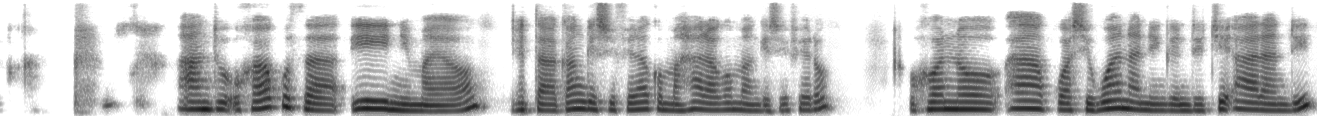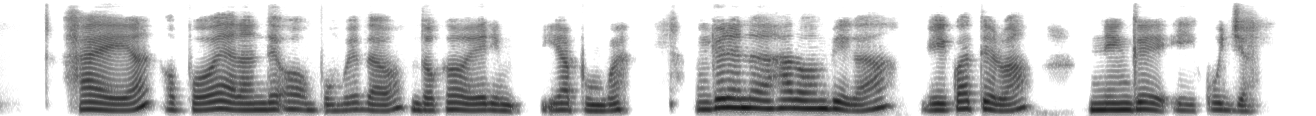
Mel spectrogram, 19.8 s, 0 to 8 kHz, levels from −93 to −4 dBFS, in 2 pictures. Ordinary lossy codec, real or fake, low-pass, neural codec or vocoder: MP3, 64 kbps; fake; 7.2 kHz; codec, 24 kHz, 0.9 kbps, DualCodec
